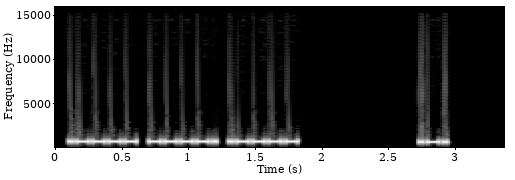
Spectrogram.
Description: Morse code, heard as a keyed tone, about 40 wpm, 700 Hz. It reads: 191 R
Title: Worked All Europe DX Contest - QTC Exchange - 40wpm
